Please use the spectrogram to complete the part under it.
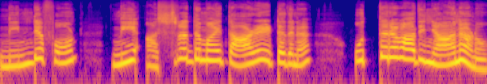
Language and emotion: Malayalam, surprised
